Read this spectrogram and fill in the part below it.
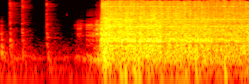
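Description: A food processor motor whirs loudly at high speed.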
